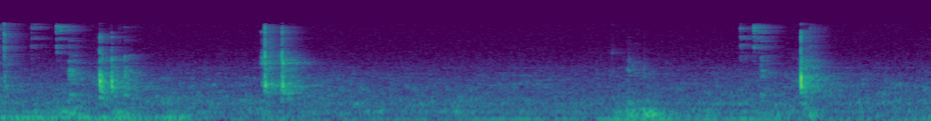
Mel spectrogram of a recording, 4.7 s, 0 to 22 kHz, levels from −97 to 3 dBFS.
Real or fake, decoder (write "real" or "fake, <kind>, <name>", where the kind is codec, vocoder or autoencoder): real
